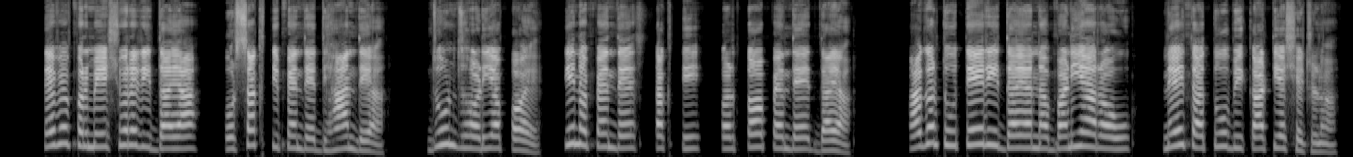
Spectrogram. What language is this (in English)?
Kullu Pahari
